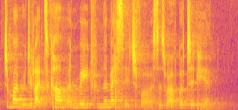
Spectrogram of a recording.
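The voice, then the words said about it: Hoarse, strained voice. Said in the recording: “I'm losing my voice a little bit ... Too much shouting all day”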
